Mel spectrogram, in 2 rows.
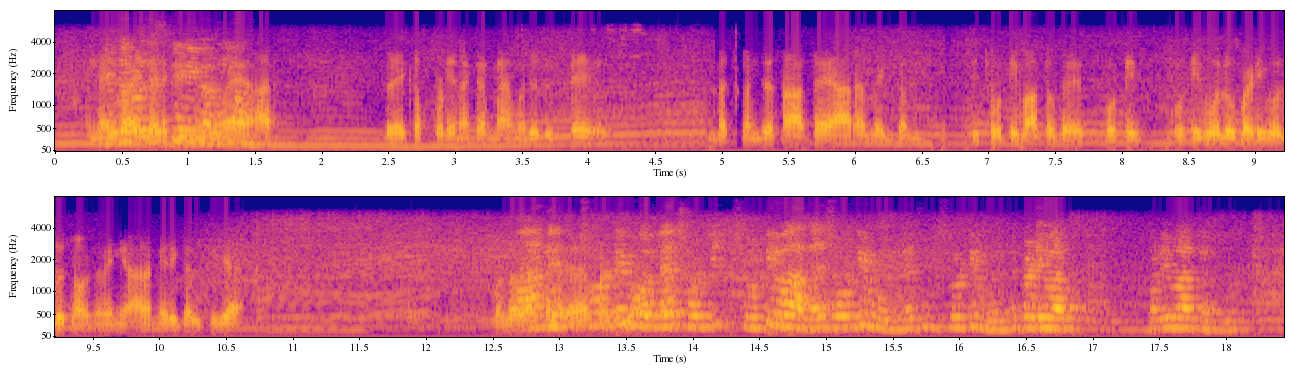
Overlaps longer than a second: present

